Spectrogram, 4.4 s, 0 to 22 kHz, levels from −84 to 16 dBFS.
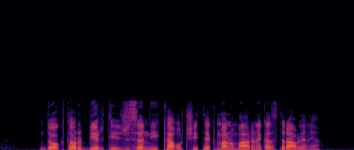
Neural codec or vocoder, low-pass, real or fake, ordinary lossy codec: none; 7.2 kHz; real; none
